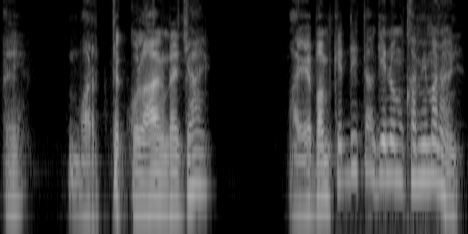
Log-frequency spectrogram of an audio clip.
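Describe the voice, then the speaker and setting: Man playing drunken husband, Ilocano accent, stubborn, pleading, medium pitch, drama acting. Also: big pitch swings, measured pace, fairly bright tone, dry recording, studio quality. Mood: arguing, defiant.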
